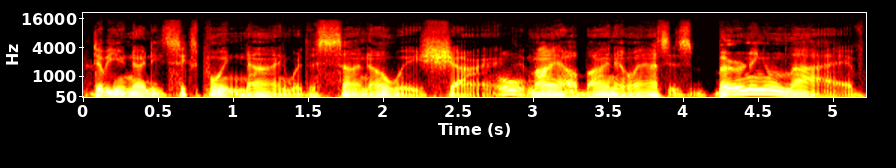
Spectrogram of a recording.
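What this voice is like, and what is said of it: Radio DJ announcer voice. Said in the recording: “You got a good radio voice ... Do like a W96.9.”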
